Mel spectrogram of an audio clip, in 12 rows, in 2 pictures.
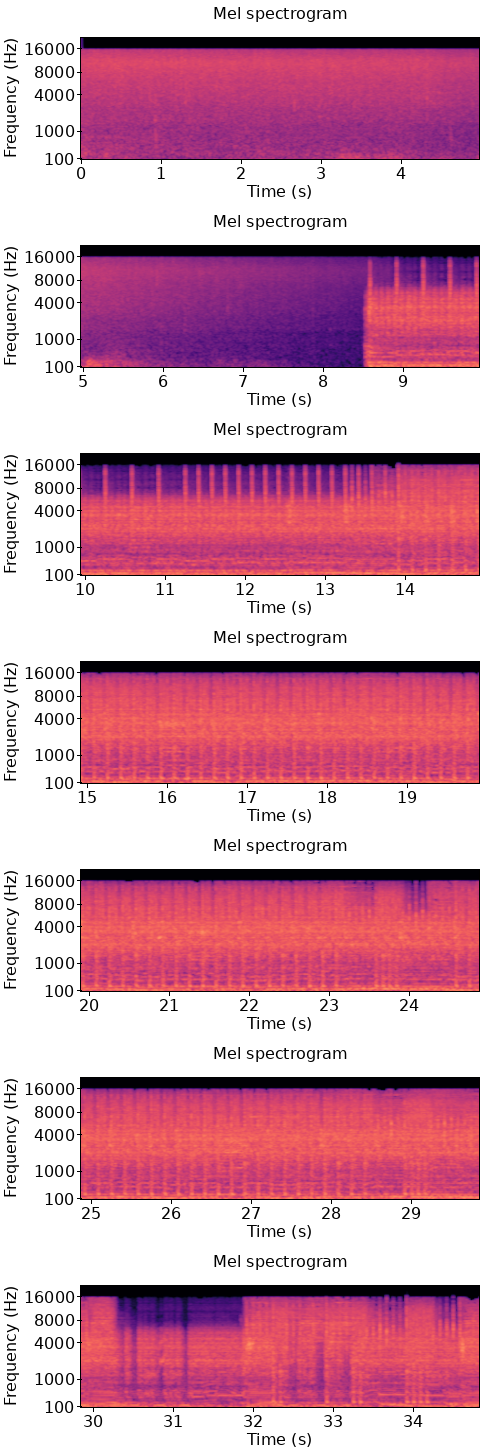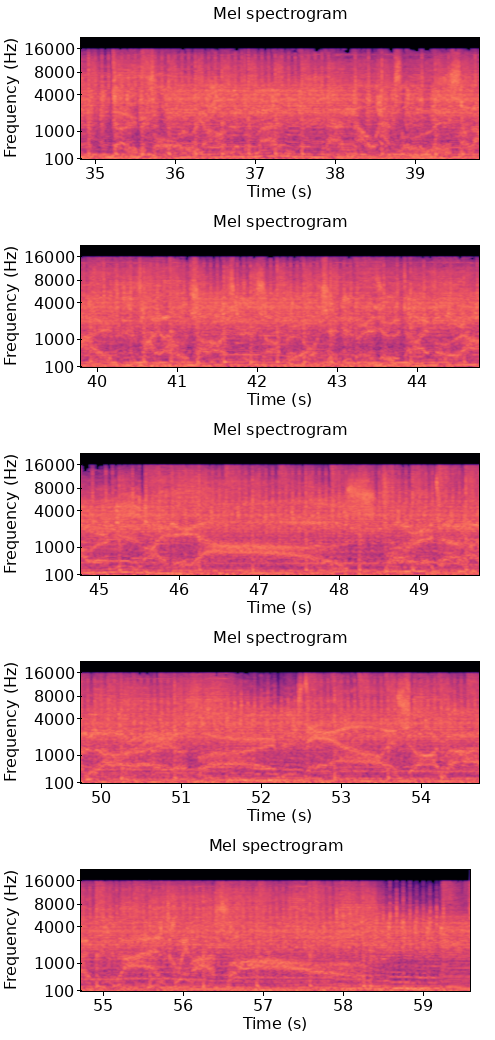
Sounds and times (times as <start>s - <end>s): Music: 8.5s - 59.5s.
